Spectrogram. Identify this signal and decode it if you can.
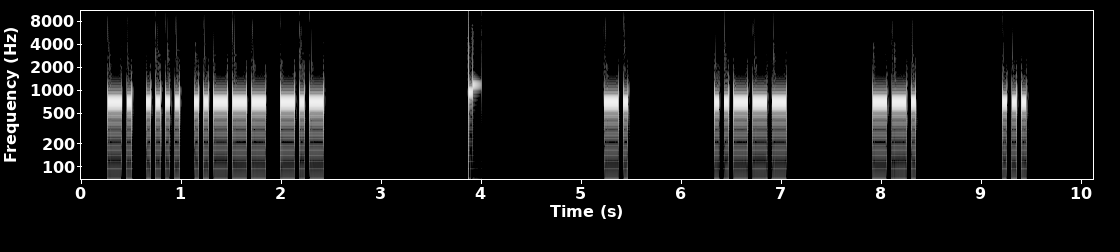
Morse code, heard as a keyed tone, about 25 wpm, spaced as for 13 wpm, 700 Hz. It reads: NH2K N2GS
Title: USA Call Signs - 4 Characters - 6x Character Spacing - 25wpm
